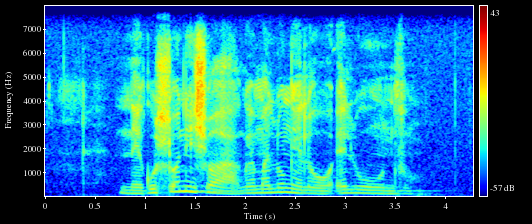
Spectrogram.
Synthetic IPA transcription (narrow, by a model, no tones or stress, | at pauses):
nek̬uɬoniʃwak̬wɛmaluŋɛlɔʔeluːnt͡fu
